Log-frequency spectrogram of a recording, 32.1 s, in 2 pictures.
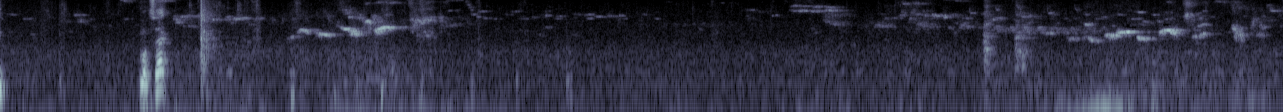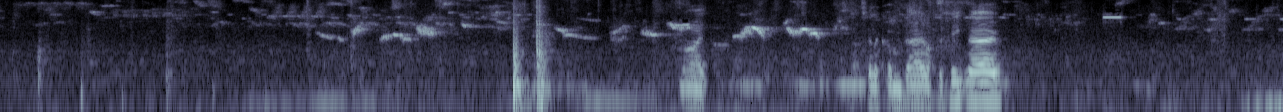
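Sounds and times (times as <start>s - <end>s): small birds chirping: 0.0s - 32.0s
sharp knock: 22.4s - 23.0s.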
